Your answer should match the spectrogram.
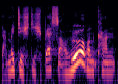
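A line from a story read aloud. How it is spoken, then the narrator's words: Plain. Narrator (German): antwortete der Wolf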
